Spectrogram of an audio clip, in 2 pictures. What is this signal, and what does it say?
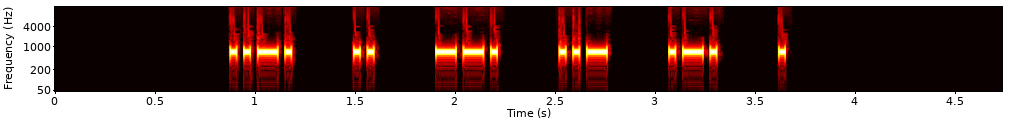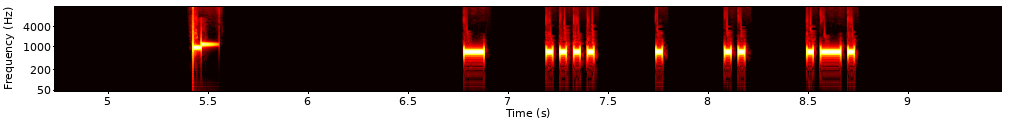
Morse code, heard as a keyed tone, about 34 wpm, spaced as for 20 wpm, 700 Hz. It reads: FIGURE THEIR
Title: 3x Character Spacing - Top 500 Words - 35wpm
